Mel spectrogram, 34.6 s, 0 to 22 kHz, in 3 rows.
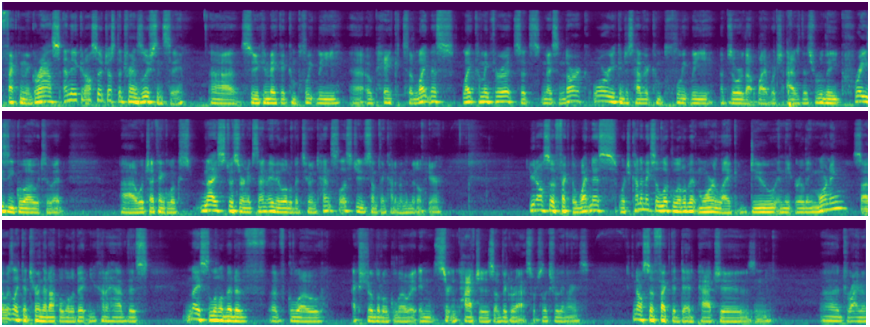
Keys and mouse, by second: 0.9-14.9 drag, 15.7-17.4 drag, 20.7-23.7 drag, 33.4-34.6 drag.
